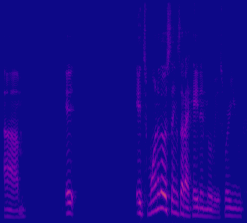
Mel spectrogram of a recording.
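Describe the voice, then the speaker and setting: Male film podcast panelist, average register, informal and conversational delivery. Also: medium pitch. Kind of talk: casual film discussion.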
